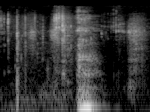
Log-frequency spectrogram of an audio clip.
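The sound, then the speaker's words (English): Crunchy munching right up against the microphone: a few irregular chewing crackles with one louder, thicker crunch in the middle, no voices. “Wanna munch in stereo.”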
